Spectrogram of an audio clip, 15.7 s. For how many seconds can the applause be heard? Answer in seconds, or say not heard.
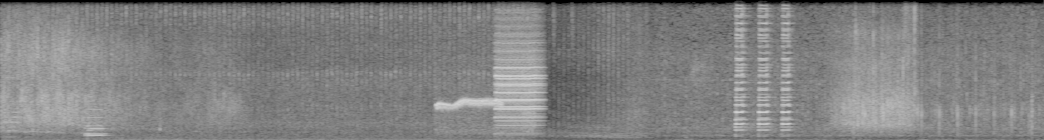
7 s.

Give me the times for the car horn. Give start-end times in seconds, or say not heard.
1.2-2.6, 7.4-8.2, 11.0-11.9.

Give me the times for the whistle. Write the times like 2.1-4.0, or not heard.
6.5-8.1.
